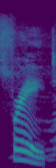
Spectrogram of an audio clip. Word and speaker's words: freight: Freight. See? It's freight. Oh. Yeah, it's freight. Freight. Not fried.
